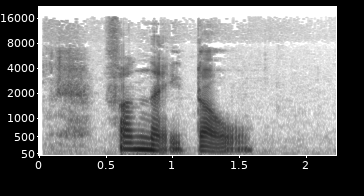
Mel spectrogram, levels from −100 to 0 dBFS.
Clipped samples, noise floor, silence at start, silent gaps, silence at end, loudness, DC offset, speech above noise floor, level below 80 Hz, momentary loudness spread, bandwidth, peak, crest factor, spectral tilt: under 0.1%; -56 dBFS; 0.1 s; none; 0.65 s; -19 LUFS; under 0.1%; 39 dB; -50 dBFS; 15 LU; 16.5 kHz; -2 dBFS; 18 dB; -6 dB/octave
